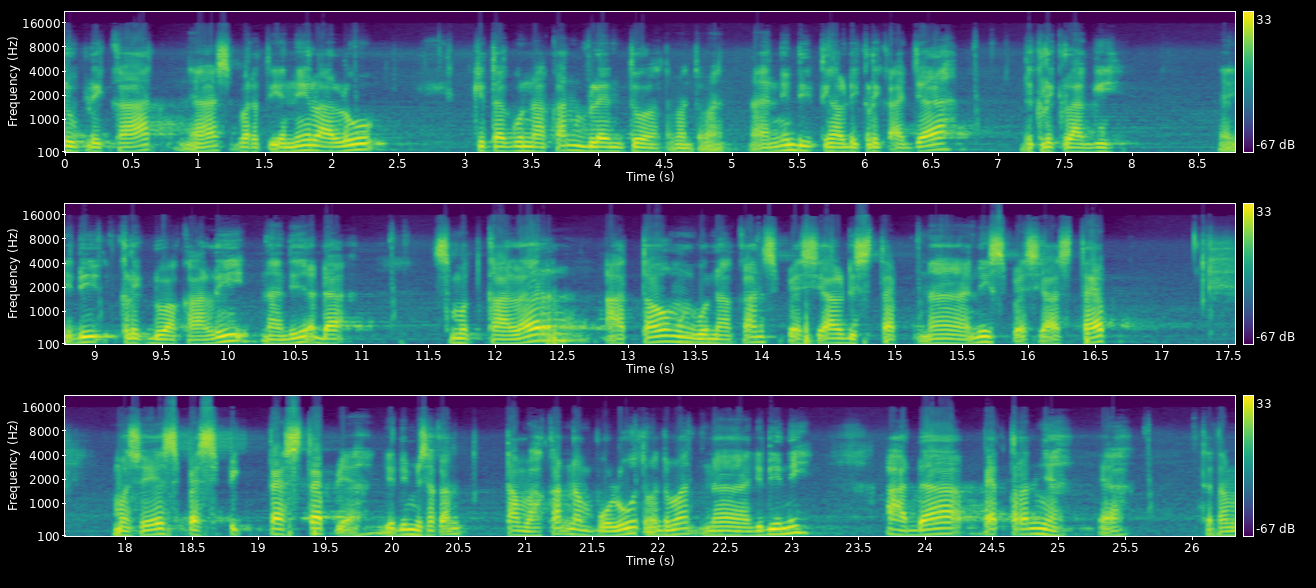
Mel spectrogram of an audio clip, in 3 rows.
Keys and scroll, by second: 20.2-20.5 typing.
